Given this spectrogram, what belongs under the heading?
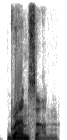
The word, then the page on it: grandson: British English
